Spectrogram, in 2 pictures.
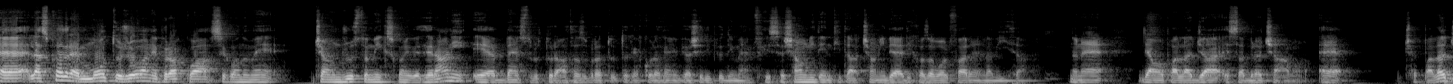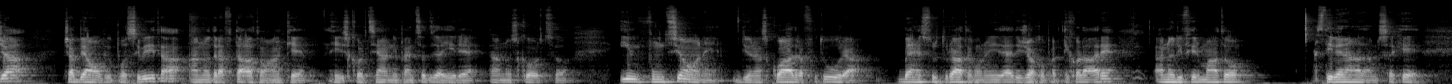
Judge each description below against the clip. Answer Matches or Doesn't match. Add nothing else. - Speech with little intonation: Doesn't match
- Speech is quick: Matches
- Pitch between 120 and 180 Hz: Doesn't match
